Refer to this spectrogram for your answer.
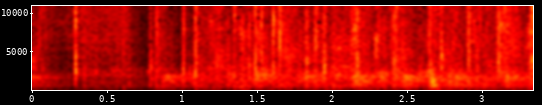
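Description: A talk-show audience breaks into applause to welcome a guest artist and songwriter, many hands clapping in a dense, crackling burst that starts quietly, then swells and holds steady at a moderate level. No one speaks over it.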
